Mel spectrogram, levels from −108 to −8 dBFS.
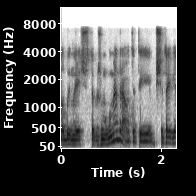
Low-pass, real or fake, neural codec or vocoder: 7.2 kHz; real; none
